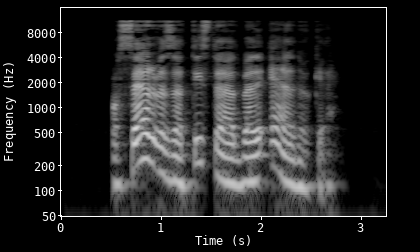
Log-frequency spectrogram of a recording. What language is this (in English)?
Hungarian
